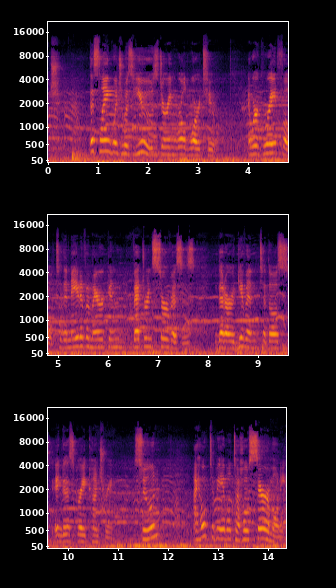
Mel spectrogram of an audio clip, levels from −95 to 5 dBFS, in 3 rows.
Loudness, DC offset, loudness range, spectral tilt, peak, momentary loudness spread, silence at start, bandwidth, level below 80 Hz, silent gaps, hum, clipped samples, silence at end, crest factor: -25 LUFS; under 0.1%; 3 LU; -3.5 dB/octave; -8 dBFS; 13 LU; 0 s; 14.5 kHz; -36 dBFS; none; none; under 0.1%; 0 s; 18 dB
